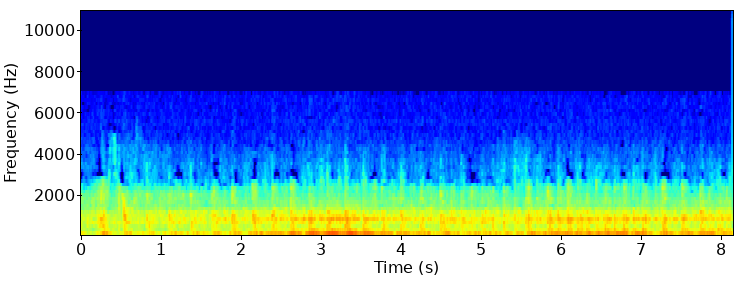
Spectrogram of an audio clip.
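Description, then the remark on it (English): An old car engine sputters to life and settles into a steady, rattling idle, a continuous low rumble with a throbbing hum that holds for several seconds. “Hope I can get this crate started. There she goes.”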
